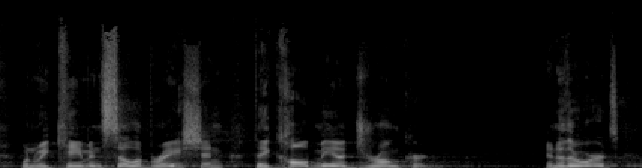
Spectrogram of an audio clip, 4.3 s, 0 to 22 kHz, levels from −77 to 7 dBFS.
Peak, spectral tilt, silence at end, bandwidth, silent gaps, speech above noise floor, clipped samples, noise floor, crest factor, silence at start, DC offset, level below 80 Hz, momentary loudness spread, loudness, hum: -16 dBFS; -3 dB/octave; 0 s; 19.5 kHz; none; 35 dB; under 0.1%; -69 dBFS; 20 dB; 0 s; under 0.1%; -76 dBFS; 11 LU; -34 LUFS; none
